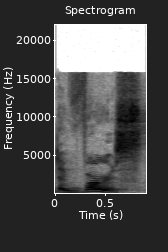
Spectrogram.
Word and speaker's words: diverse: Từ này đọc là diverse, có nghĩa là đa dạng.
